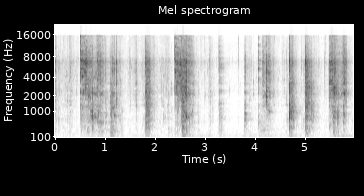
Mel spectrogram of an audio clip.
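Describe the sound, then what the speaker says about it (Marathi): A spoon scrapes and knocks around a cooking pot of wheat kheer with jaggery, a steady series of about nine close, rhythmic stirring strokes with brief pauses between them. "याला परत एकदा हलवून घेऊयात"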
